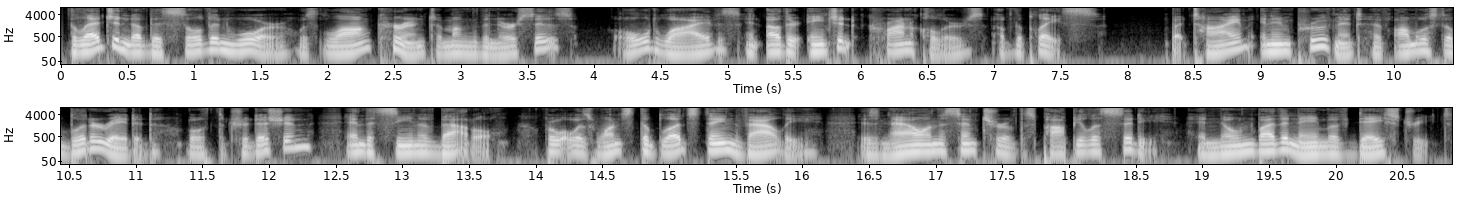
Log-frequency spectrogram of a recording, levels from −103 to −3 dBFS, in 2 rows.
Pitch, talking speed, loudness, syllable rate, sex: 115 Hz, 175 wpm, -22 LUFS, 4.9 syllables/s, male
